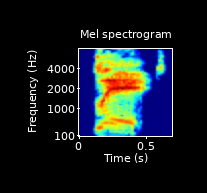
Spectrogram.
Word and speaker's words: Laird: But Laird, that's not, how do you say it, Jay? Laird. Laird. It's kind of like got a little Boston kind of thing to it.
